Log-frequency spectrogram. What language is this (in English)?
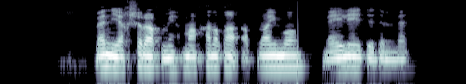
Uyghur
